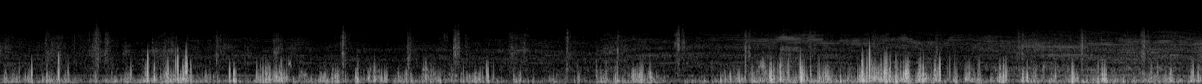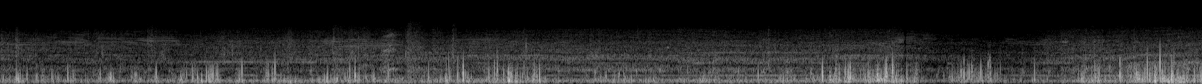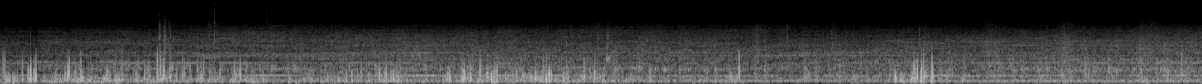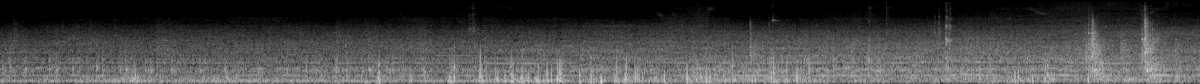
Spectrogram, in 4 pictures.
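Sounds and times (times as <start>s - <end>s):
diesel engine running: 0.0s - 48.0s
steel tracks clanking: 29.5s - 48.0s.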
